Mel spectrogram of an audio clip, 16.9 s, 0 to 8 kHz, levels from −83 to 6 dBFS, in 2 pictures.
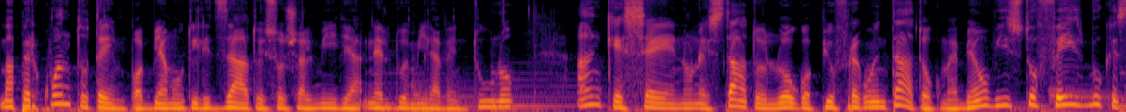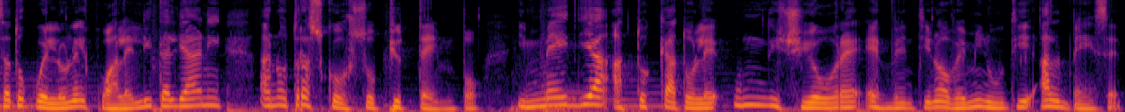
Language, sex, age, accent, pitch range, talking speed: Italian, male, 40-59, native, 115-155 Hz, 165 wpm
